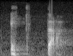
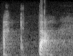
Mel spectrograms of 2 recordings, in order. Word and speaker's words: äkta: äkta. Äkta. And when you see this for the first time, then maybe you think it should be pronounced akta. But no, that means something else in Swedish.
